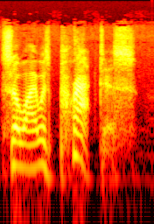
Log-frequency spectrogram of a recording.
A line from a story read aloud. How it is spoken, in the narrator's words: Rose snarled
